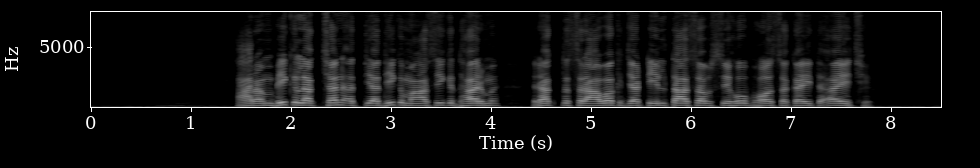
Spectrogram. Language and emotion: Maithili, neutral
